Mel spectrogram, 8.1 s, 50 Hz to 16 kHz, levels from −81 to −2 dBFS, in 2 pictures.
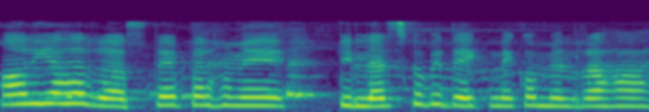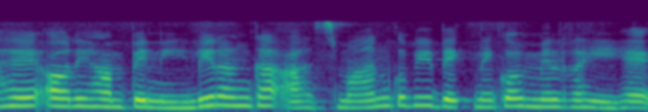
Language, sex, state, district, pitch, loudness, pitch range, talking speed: Hindi, female, Chhattisgarh, Bilaspur, 255 Hz, -16 LUFS, 230-275 Hz, 205 wpm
